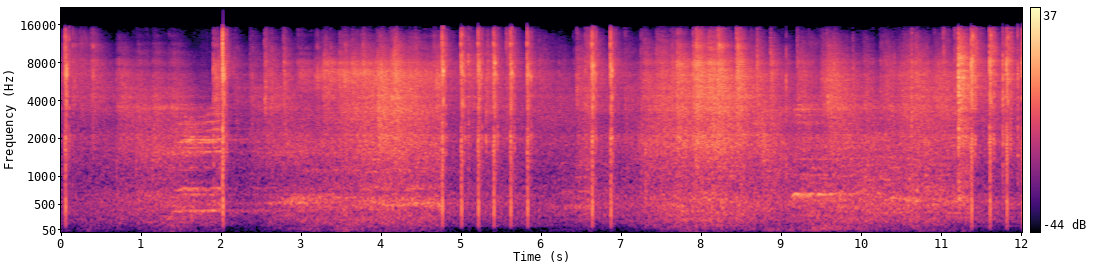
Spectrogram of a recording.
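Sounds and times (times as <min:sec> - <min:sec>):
airsoft guns firing: 0:00.0 - 0:01.2, 0:04.6 - 0:08.9, 0:11.1 - 0:12.0.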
